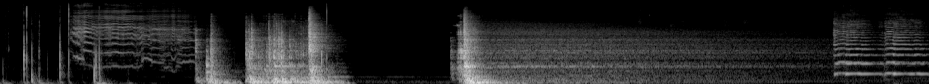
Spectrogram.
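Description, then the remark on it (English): A door creaks open with a squeaky hinge and some rattling, then swings shut with a loud slam whose echo slowly fades away before a short squeak at the end. “No, not by the window. I'm leaving by the door.”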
